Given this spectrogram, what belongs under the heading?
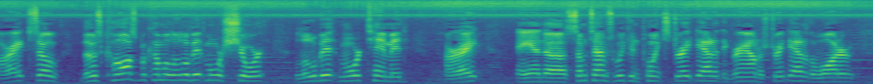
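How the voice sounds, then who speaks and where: High-pitched man giving a folksy lesson. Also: brisk, fairly bright tone. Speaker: duck-calling instructor. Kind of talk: informal instructional demonstration. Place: outdoors by a lake.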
